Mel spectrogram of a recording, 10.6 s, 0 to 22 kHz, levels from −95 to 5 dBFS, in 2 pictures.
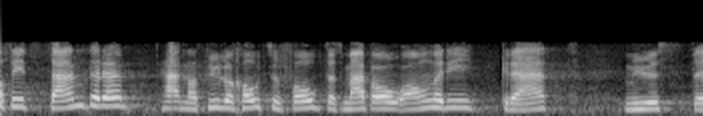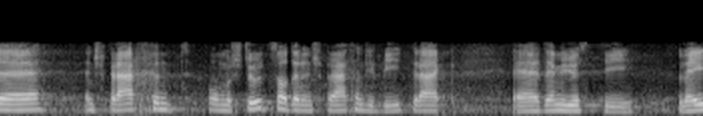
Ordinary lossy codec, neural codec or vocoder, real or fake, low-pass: none; codec, 16 kHz, 4 kbps, FunCodec, trained on Chinese and English, 50 frames a second; fake; 5.4 kHz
